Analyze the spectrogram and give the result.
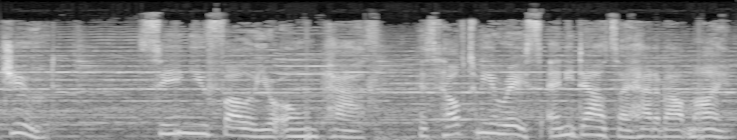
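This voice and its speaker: A woman's voice: low voice, moderate pace, natural voice. An actress playing a composed, blunt, resolute young woman in a video game. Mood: calm, sincere. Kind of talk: English video game voice acting. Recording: background music under the voice.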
